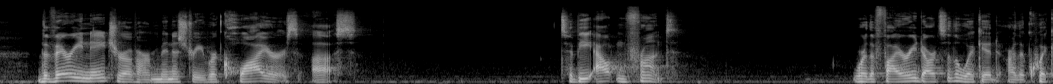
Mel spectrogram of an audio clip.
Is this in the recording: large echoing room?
yes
